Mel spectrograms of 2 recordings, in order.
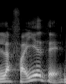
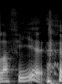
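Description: First: LAFAYETTE as "la-fa-YE-te"; wrong Spanish reading. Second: LAFAYETTE as "la-fee-YET"; corrected pronunciation. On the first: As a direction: mispronounce LAFAYETTE as spelled. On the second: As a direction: correct it to LAFAYETTE with silent final e. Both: Shown as a demonstration. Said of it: "No, en Lafayette".

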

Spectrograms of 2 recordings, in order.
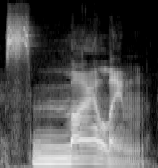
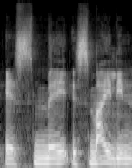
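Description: First: "smiling" starting on a long hissed S; slow model, sss-MAI-ling; "smiling" beginning straight on S; no initial E. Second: "smiling" as es-MAI-lin; "smiling" with an added initial E; imitated mispronunciation. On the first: Shown as a demonstration. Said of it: "sin la E". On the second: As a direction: copy the Spanish E before "smiling".

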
